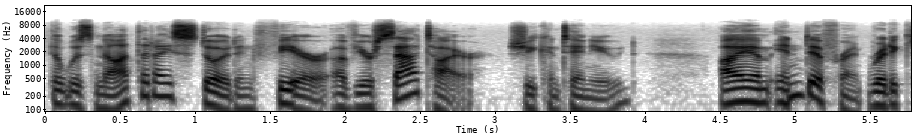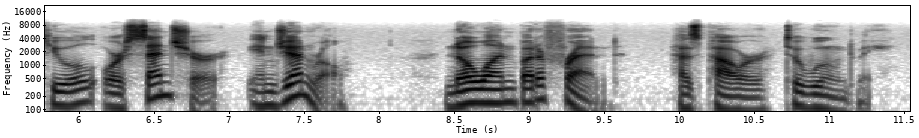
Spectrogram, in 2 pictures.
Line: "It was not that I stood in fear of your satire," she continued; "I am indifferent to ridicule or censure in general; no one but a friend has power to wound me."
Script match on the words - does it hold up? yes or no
no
